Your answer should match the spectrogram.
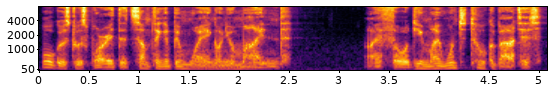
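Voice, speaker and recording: An actor playing an earnest, considerate fantasy game hero, measured and polite with a raspy voice. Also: male voice, lively intonation, a bit bright, full character voice. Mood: concerned, thoughtful. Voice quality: low, husky, raspy. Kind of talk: video game voice acting.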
